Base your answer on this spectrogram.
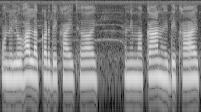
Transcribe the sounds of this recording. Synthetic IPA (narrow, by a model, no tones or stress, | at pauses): oneloɦaləkːəɽd̪ekʰajt͡ʃʰəj | oneməkanɦəjd̪ekʰajt̪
